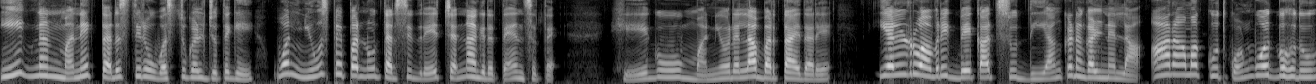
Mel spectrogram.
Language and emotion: Kannada, happy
